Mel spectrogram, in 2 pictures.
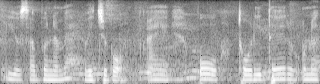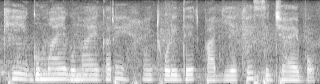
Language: Sindhi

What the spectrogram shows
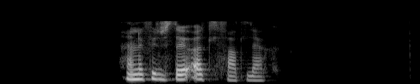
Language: Icelandic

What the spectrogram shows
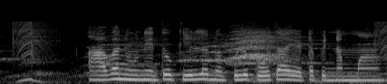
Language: Telugu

